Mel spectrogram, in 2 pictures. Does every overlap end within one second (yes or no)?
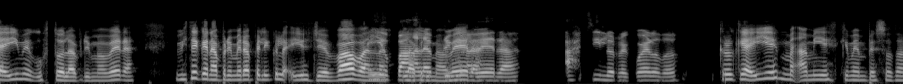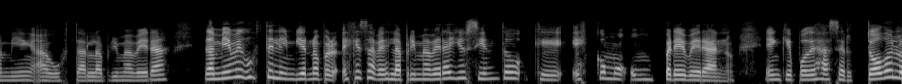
no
